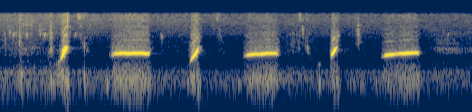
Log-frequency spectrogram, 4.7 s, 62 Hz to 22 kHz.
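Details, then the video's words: Greater honeyguide, heard in the background, gives its territorial two-part 'vic-tor' call: a quick rising flick, then a steady level whistle, repeated three times about every 1.3 seconds over faint hiss. "you can hear the greater honeyguide in the background."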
